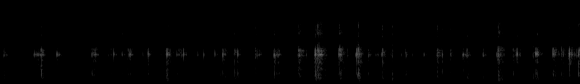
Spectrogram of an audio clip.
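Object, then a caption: Small wooden chest with woven rattan panels. Long nails tap quickly on the lid and sides of a small, closed, hollow wooden chest with woven rattan panels. About 34 short, dry clicks come in an uneven, rapid patter, each with a hollow tone near 1.5 kHz and a faint bright edge. The taps die away almost instantly, with no low thump.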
